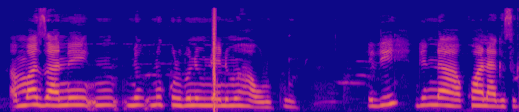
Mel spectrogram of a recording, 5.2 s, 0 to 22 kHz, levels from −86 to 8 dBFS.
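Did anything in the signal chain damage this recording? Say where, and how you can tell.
Yes. A wireless microphone squelch dropout hits the radio link ahead of the converter, from 2.12 to 2.18 s. The speech gives way to a short rise of hiss as the FM carrier weakens, then the receiver's squelch gates the output to near silence for about 3.4 ms before the signal recovers. That hiss leading into the hole is what separates it from a buffer underrun or packet loss. Those cut out abruptly, with no static building beforehand.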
